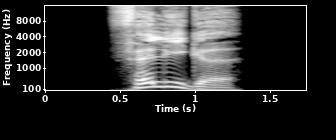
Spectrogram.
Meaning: inflection of völlig: 1. strong/mixed nominative/accusative feminine singular 2. strong nominative/accusative plural 3. weak nominative all-gender singular 4. weak accusative feminine/neuter singular
- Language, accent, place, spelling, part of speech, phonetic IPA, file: German, Germany, Berlin, völlige, adjective, [ˈfœlɪɡə], De-völlige.ogg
